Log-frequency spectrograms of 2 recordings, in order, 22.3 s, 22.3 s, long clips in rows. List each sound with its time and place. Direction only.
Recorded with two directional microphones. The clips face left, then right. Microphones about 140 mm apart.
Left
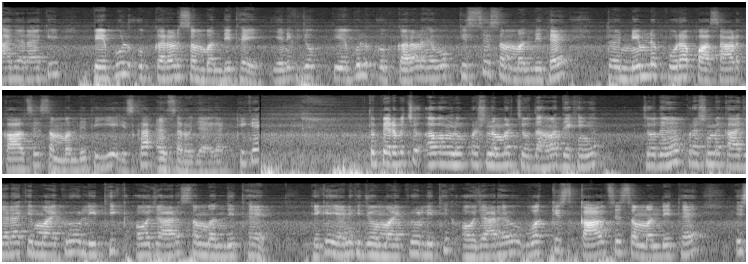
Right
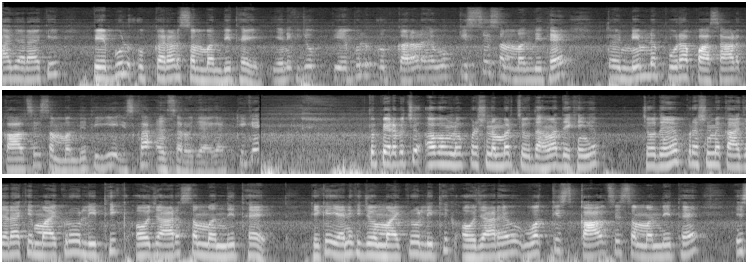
0.0 s speech: 45° right (ahead or behind)
2.8 s a woman's voice: 20° right (ahead or behind)
11.1 s speech: 45° right (ahead or behind)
